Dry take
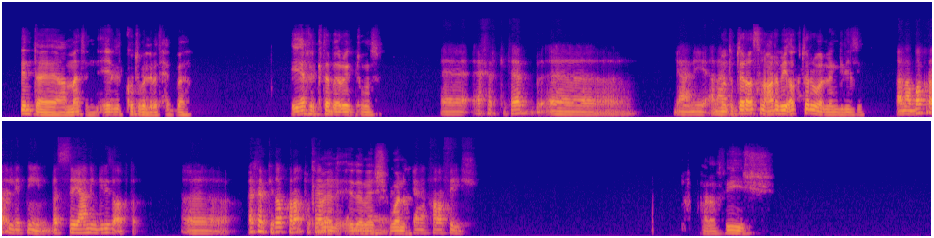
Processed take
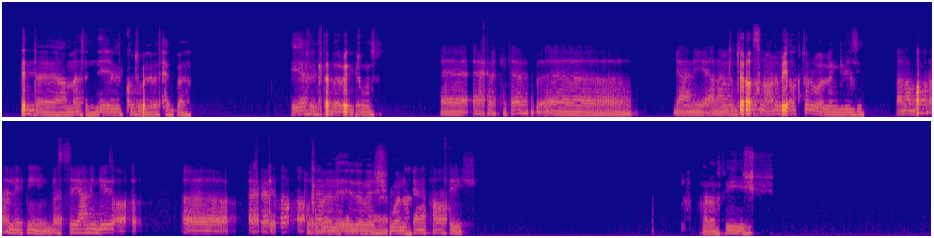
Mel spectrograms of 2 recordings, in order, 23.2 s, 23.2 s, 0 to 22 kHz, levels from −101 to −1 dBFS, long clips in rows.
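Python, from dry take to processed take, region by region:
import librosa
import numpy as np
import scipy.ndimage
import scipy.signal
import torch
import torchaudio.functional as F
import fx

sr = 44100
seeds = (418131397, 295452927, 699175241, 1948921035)

y = fx.chain(x, sr, fx.highpass(hz=380.0, slope=12),
    fx.over_compress(threshold_db=-38.0, ratio=-1.0), at=(12.86, 15.41))
y = fx.low_shelf(y, sr, hz=170.0, db=7.0)
y = fx.level_steps(y, sr, step_db=21)
y = fx.dynamic_eq(y, sr, hz=4400.0, q=1.1, threshold_db=-59.0, ratio=4.0, max_db=-6)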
